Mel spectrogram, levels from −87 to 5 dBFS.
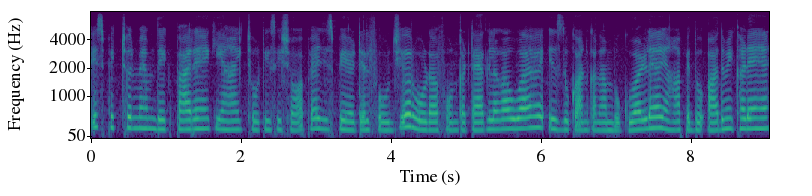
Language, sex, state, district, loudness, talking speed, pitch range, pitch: Hindi, female, Uttar Pradesh, Jalaun, -28 LUFS, 260 wpm, 195-235 Hz, 215 Hz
